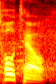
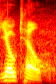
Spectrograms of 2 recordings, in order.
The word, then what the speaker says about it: Yotel: on 10th and uh 10th and 41st it's pronounced hotel no it's yotel it was the yotel hotel and we actually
